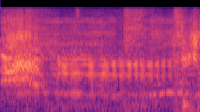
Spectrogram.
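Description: A long, quivering yell from one voice that starts abruptly and loud and holds until near the end.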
